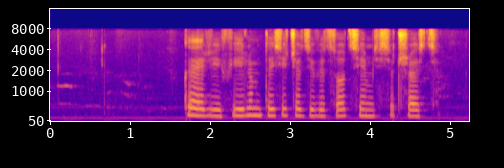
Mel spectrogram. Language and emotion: Russian, neutral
